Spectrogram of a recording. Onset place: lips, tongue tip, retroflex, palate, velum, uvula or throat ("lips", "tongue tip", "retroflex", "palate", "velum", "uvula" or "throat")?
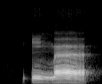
throat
